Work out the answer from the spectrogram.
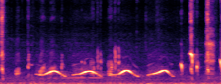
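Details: Tame caged Chinese hwamei sings softer, repeated arched whistles, rising then falling, about one every half second, followed by a few sharp clicks and high notes.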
